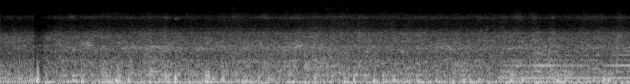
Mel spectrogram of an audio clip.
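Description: Running noise of a passenger train heard from inside a coach at an open window: wheels rumbling and clattering over the rails at speed. A steady tone comes in about five seconds in.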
